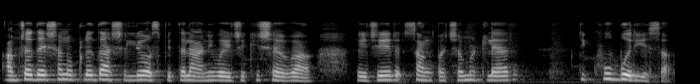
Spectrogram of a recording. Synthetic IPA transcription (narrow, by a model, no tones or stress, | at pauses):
amt͡ɕad̪ɛɕanukləd̪aaɕelːiɦɔspit̪əlañiʋəjd͡ʑəkʰiːɕɛʋaɦed͡ʑeɾsãŋɡpat͡ɕəm̤əʈljaɾ | t̪ikʰuːbːəɾiːəsa̰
